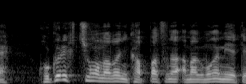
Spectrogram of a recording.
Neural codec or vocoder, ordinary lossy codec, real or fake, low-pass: none; none; real; none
